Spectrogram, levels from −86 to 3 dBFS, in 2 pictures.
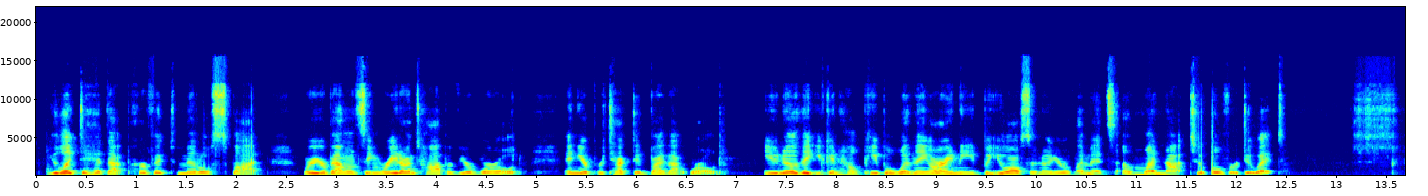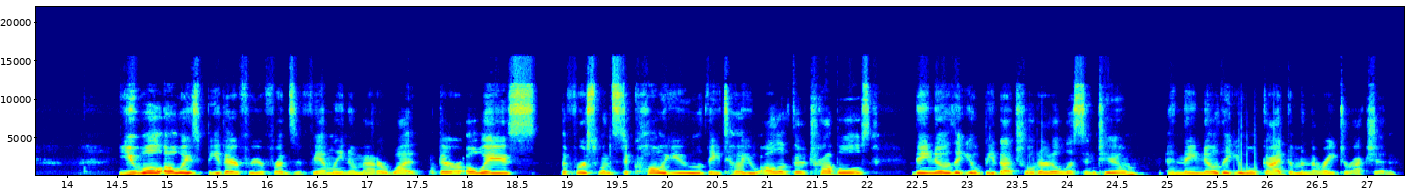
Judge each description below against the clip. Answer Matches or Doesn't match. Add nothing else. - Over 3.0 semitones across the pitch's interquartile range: Doesn't match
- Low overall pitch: Doesn't match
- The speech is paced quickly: Matches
